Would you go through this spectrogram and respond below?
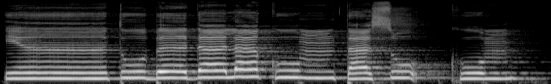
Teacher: Intubdalakum. Ada hukum idhar syafawi, sebab mim sukun menghadapi huruf selain mim dan ba yaitu huruf ta, maka mim sukun dibaca dengan jelas.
